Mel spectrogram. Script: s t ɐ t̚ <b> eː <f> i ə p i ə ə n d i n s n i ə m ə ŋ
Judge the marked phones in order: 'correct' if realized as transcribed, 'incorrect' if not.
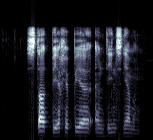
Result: correct, incorrect: χ

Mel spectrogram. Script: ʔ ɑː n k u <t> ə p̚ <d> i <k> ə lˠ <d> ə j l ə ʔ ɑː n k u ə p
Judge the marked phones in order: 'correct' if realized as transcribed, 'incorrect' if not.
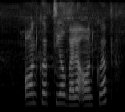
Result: incorrect: none, incorrect: t, incorrect: none, incorrect: b

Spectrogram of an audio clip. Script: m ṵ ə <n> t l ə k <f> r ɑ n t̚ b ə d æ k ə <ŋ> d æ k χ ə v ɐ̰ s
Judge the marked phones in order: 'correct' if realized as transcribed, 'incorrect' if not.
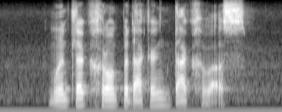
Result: correct, incorrect: χ, correct

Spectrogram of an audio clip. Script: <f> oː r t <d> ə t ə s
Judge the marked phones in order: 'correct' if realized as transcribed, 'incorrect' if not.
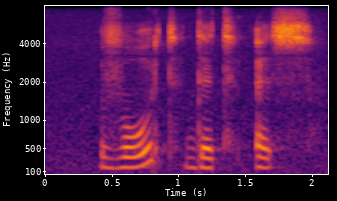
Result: incorrect: v, correct

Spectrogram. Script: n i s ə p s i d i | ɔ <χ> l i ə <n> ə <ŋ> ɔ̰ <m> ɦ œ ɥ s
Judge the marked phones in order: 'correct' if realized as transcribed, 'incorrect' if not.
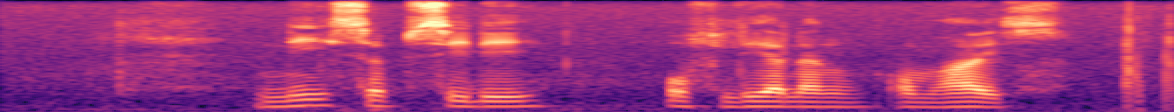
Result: incorrect: f, correct, correct, correct

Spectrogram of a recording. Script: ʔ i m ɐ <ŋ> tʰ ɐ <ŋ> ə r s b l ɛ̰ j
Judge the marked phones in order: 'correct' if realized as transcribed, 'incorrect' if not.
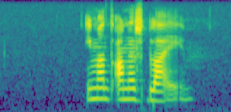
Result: incorrect: n, incorrect: n

